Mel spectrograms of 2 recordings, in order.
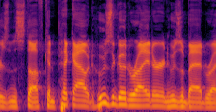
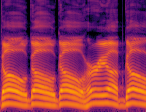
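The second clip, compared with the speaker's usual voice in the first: drawn-out, high, impatient tone; 6 semitones higher than usual. Imitating a guy in a dungeon urging everyone on: imitating an impatient player urging. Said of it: "a guy in the dungeon being like".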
